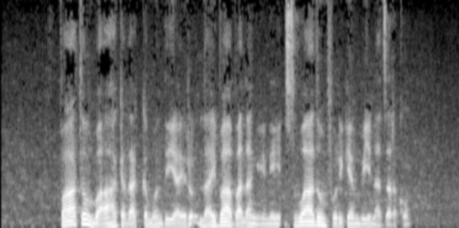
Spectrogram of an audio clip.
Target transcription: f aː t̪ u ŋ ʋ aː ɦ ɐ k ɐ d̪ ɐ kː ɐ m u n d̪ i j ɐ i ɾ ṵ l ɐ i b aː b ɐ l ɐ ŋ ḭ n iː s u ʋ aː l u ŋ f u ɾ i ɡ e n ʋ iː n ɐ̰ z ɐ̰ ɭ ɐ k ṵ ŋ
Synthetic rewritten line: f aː t̪ u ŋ ʋ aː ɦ ɐ k ɐ d̪ ɐ kː ɐ m u n d̪ i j ɐ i ɾ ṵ l ɐ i b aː b ɐ l ɐ ŋ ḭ n iː s u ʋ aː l u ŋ f u ɾ i ɡ e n ʋ iː n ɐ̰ z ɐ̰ ɾ ɐ k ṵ ŋ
